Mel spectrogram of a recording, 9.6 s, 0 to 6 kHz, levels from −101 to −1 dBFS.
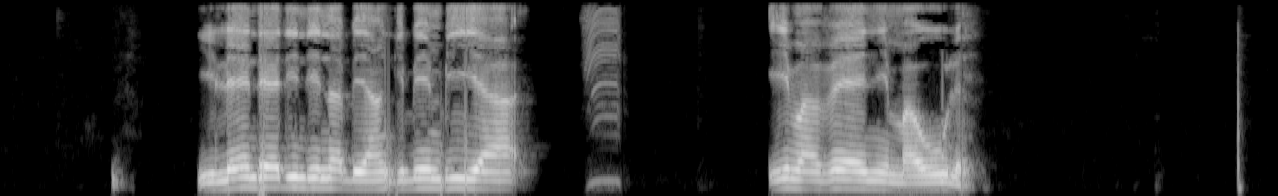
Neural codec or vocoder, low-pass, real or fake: none; 5.4 kHz; real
